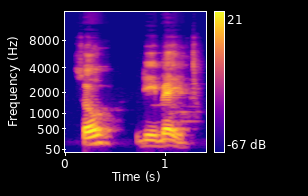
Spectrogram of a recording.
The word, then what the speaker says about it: debate: There it's a verb, and therefore the accent is on the second syllable, bait. So debate.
